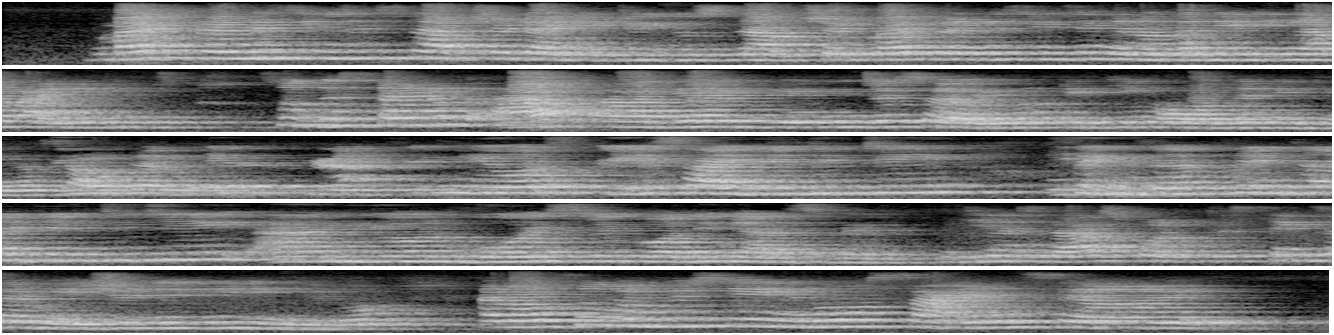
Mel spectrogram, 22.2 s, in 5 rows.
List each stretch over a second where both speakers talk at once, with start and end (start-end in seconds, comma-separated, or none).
none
